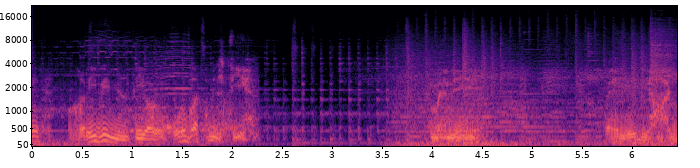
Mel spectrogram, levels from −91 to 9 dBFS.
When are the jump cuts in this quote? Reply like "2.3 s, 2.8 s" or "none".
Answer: 3.8 s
